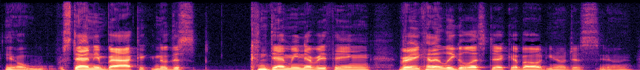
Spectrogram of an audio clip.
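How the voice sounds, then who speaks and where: Rambling man with a creaky voice. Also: mid-range voice. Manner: rambling, halting, packed with "like" and "you know". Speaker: podcast co-host. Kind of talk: casual discussion of faith and culture.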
